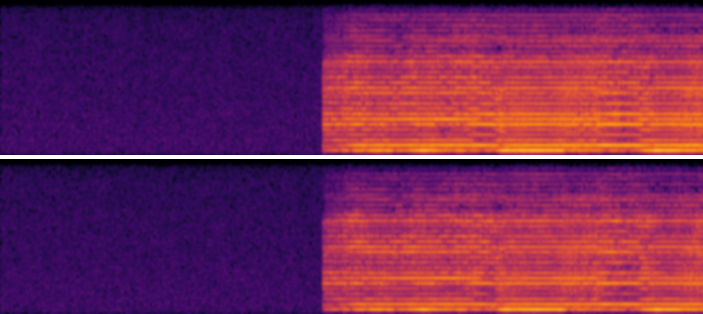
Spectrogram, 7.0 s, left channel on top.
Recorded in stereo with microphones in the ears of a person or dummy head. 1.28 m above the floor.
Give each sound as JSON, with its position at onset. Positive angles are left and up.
{"t": 3.2, "sound": "a violin", "side_deg": 25, "distance_m": 0.7}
